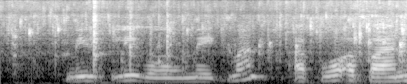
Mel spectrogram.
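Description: A fork whisks eggs, clinking against a ceramic bowl.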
